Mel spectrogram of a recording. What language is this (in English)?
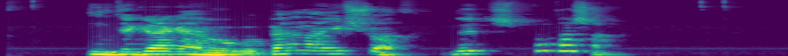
Romanian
